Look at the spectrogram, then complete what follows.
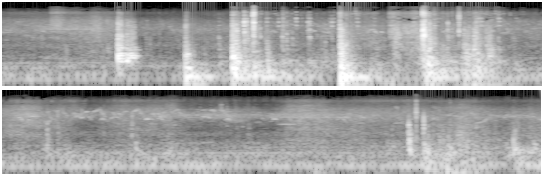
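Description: Knocks and thumps of fishing gear being handled in a kayak, about half a dozen sharp ones in the first five seconds, then a low steady background.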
